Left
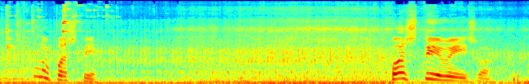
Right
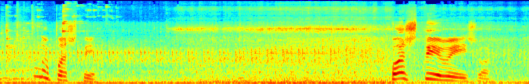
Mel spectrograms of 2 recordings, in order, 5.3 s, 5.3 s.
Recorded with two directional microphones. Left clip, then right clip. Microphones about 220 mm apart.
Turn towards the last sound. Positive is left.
turn(degrees=5)  # may be behind; listen again after turning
